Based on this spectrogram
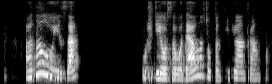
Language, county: Lithuanian, Vilnius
